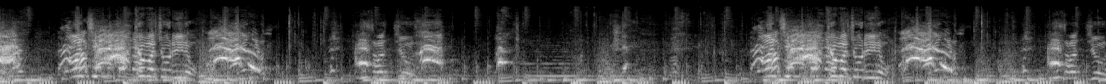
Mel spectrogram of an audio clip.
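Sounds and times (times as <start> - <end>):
background music with beat: 0.0 - 11.0
people shouting and crying: 0.0 - 11.0.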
